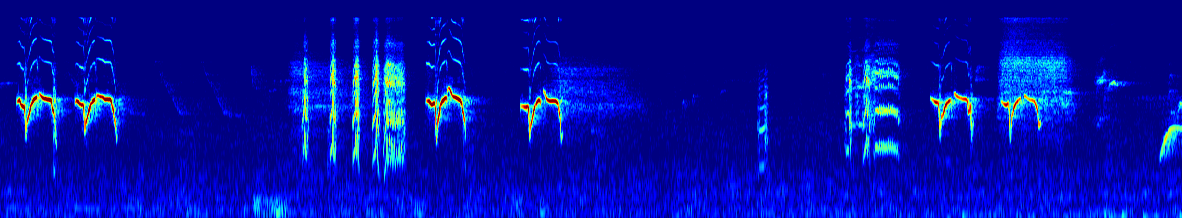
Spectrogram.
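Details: Oriental magpie-robin song aimed at provoking rival magpie-robins and raising their breeding urge: loud paired upslurred whistles, buzzy rattling bursts and sharp clicks in short phrases separated by pauses.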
